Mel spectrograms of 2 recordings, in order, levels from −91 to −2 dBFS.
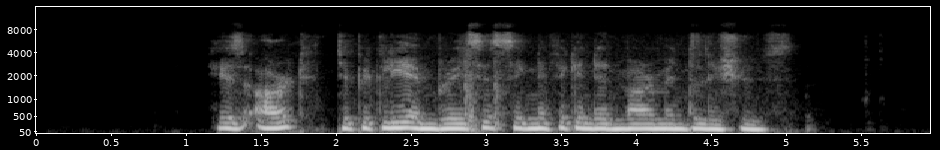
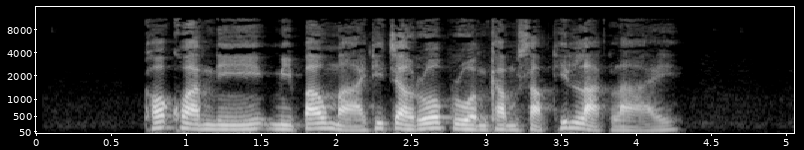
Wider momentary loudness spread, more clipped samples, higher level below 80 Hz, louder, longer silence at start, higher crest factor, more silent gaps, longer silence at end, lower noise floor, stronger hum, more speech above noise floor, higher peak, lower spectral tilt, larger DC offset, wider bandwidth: about the same, 9 LU vs 9 LU; neither; about the same, -56 dBFS vs -52 dBFS; second, -24 LUFS vs -19 LUFS; first, 1.2 s vs 0.7 s; second, 12 dB vs 18 dB; neither; first, 1.1 s vs 0.8 s; first, -84 dBFS vs -72 dBFS; neither; first, 61 dB vs 53 dB; second, -12 dBFS vs -2 dBFS; about the same, -7.5 dB/octave vs -6.5 dB/octave; neither; second, 7.4 kHz vs 11.5 kHz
